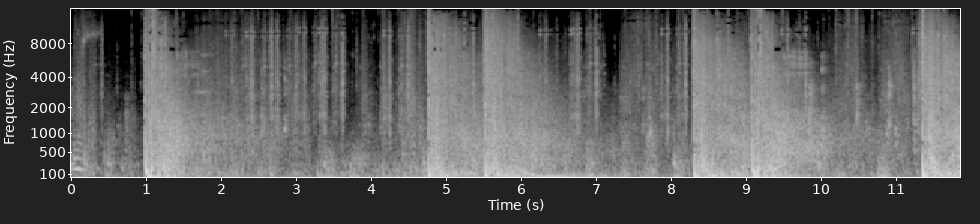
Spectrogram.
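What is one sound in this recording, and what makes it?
Gunshots fire loudly in quick bursts.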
